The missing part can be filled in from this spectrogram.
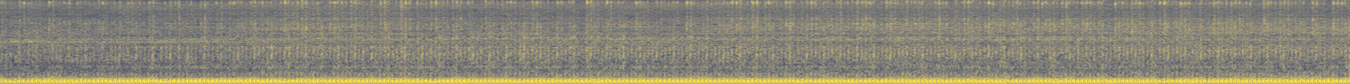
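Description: Cold four-cylinder idle is steady, with a fast, irregular clatter of about four a second riding over it; the source is unclear from listening.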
